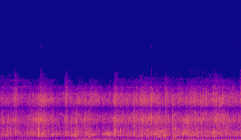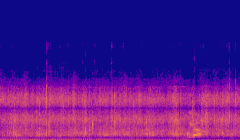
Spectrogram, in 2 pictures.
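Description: A crowd of men and women talk and shout outdoors.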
